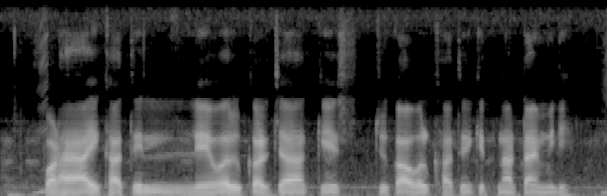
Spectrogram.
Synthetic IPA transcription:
pɐɽ̤aikʰaːt̪ɪɾleːʋəlkəɾt͡ʃake | t͡ʃʊka̰ːʋəlkʰaːt̪ɪɾkɪt̪naʈaːɪmːɪliː

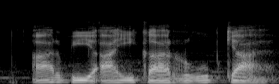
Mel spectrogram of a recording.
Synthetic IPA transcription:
aːɾbiaːikaɾuːpkjaːɦɛː

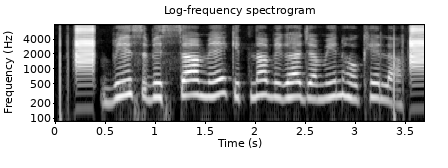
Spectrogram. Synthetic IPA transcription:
bɪːsbɪsːamẽkɪt̪nabɪɡʱad͡ʒɐmiːnɦoːkʰeːlaː

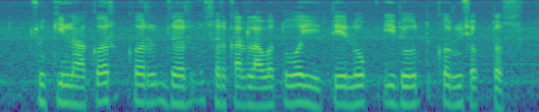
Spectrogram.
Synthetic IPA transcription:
t͡sukinakəɾkəɾd͡zəɾsəɾkaɾlaʋət̪ʋəɦit̪elokʋiɾod̪ʱkəɾuːɕəkt̪ət͡s

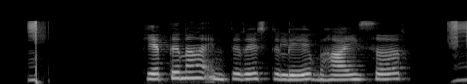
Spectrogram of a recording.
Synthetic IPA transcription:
keːt̪ɪnaɪ̰̃ɳʈəɾesʈleːbʱaːisəɾ

